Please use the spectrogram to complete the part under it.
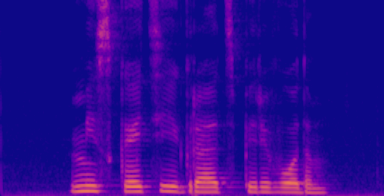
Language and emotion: Russian, neutral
